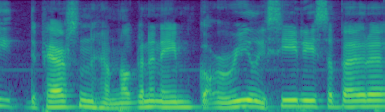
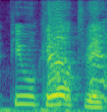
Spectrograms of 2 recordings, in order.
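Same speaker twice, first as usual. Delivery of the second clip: laughing; 7 semitones higher, 8 dB louder, faster than usual. Real, not acted. Laughing while telling it.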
